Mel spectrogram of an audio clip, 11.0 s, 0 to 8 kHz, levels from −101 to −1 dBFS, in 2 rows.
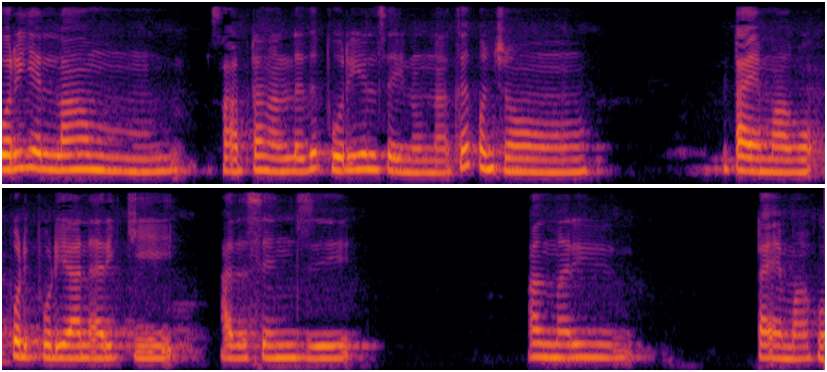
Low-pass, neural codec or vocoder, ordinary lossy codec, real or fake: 7.2 kHz; none; MP3, 48 kbps; real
